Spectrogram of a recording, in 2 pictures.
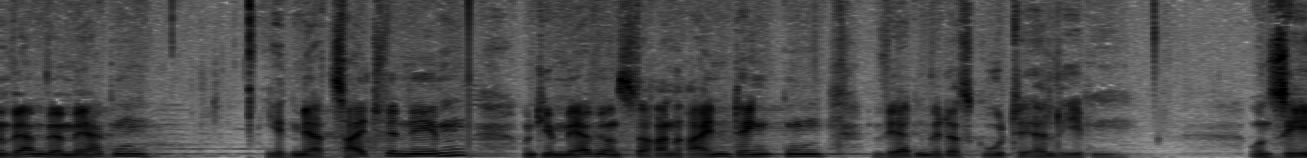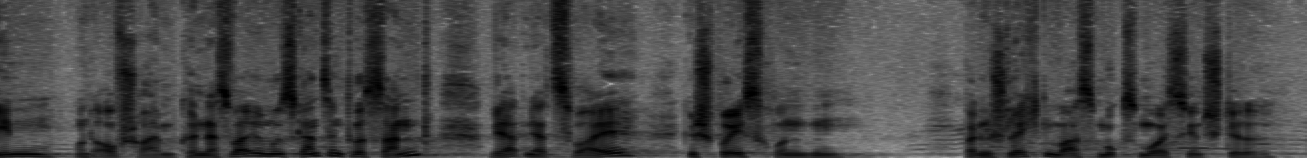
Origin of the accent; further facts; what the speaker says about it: Hamm, North Rhine-Westphalia, Germany; in meiner Kindheit in Hamm in Westfalen, da haben wir im Vorort Herringen gewohnt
